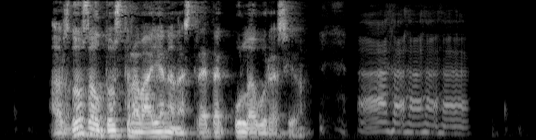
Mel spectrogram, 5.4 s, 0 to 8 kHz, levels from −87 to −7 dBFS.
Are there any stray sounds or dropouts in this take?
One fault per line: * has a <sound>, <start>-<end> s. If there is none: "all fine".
* has a laugh, 3.2-4.7 s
